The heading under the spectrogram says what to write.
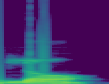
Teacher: next है 5वां पार्श्विक व्यंजन, जिन व्यंजनों का उच्चारण करते समय जिह्वा का अगला भाग मसूड़ों को स्पर्श करती है और हवा पार्श्व के आसपास से निकलती है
